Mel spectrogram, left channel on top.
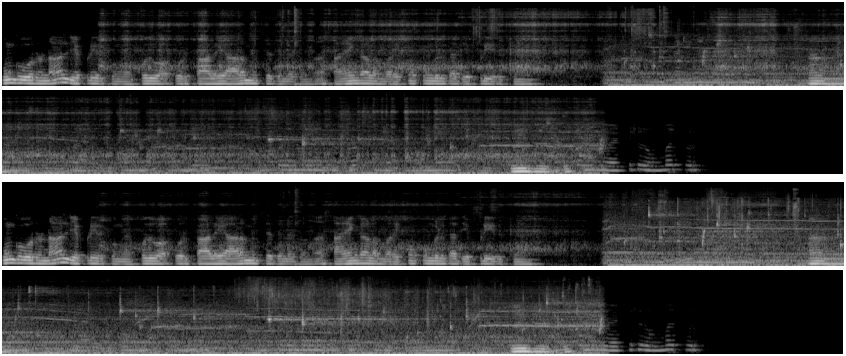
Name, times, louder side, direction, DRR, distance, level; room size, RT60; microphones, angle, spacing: voice 1, 0.0-5.3 8.1-8.5 13.5-14.1, right 1 dB, 15° right, 0.4 m, -26 dB
sound 1, 1.0-14.4, left 7 dB, 75° left, 0.6 m, -42 dB
sound 2, 6.0-14.5, right 4 dB, 80° right, 0.5 m, -32 dB
voice 2, 6.2-7.8 8.4-8.7 9.0-10.5 10.9-13.3 13.9-15.4, right 1 dB, 50° left, 1.2 m, -38 dB
3.7 x 2.8 x 4.1 m
head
